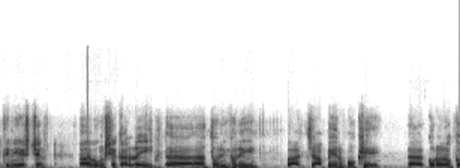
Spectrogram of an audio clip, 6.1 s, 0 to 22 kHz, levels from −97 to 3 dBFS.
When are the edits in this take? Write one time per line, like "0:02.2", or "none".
0:01.2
